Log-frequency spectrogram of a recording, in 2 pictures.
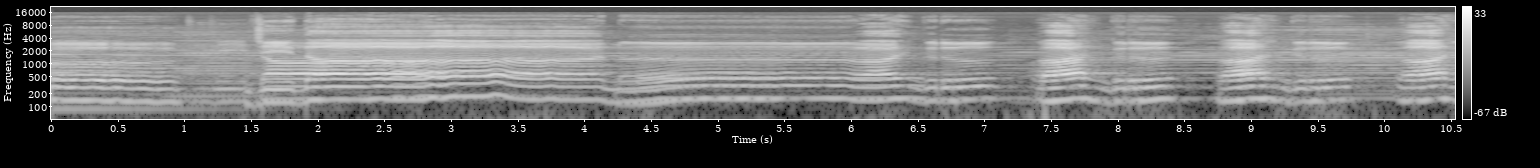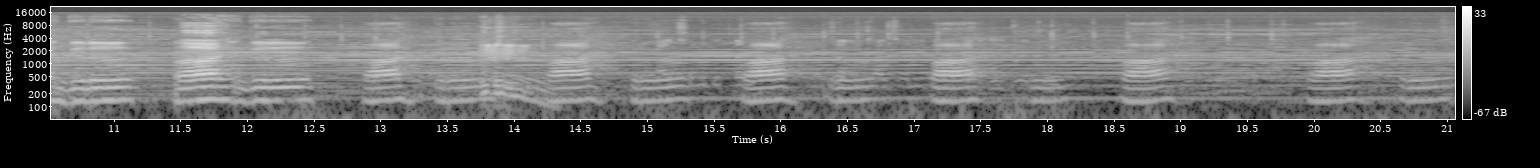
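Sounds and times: men singing: 0.0s - 16.1s
harmonium: 0.0s - 21.0s.

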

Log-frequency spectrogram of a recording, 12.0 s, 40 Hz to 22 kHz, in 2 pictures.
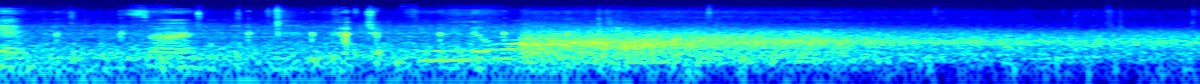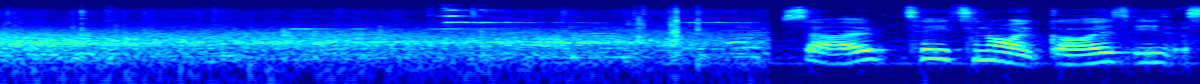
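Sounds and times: tyres hissing on wet road: 2.6s - 8.1s.

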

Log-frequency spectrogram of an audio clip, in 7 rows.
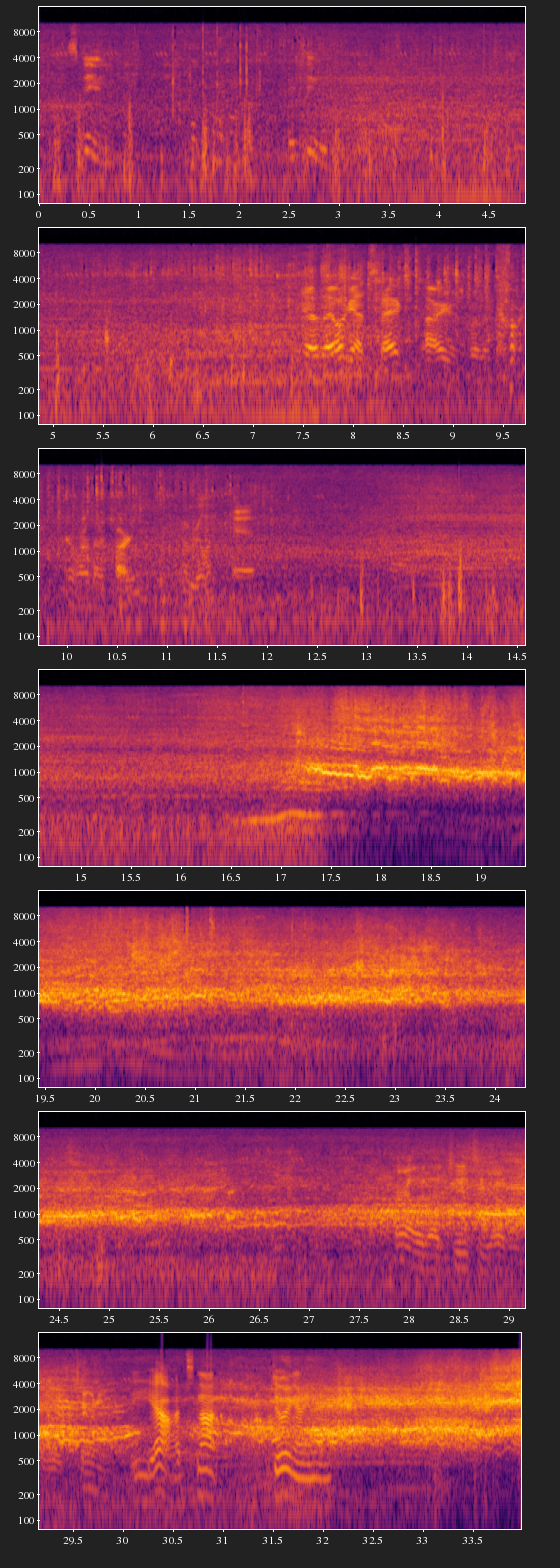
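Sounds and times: car tyres squealing: 0.0s - 33.9s.

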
